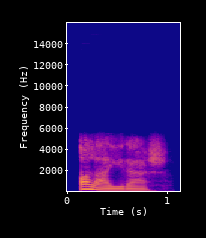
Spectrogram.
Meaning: signature (a person's name, written by that person, used as identification or to signify approval of accompanying material, such as a legal contract)
- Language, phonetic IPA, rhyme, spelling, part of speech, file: Hungarian, [ˈɒlaːjiːraːʃ], -aːʃ, aláírás, noun, Hu-aláírás.ogg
